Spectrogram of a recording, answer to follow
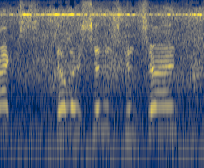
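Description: A man speaking in English over steady background noise, with a thin, steady high-pitched tone underneath.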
